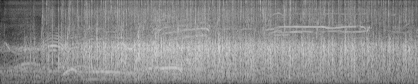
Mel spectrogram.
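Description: Audience applauding, swelling over the first couple of seconds and then holding steady.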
